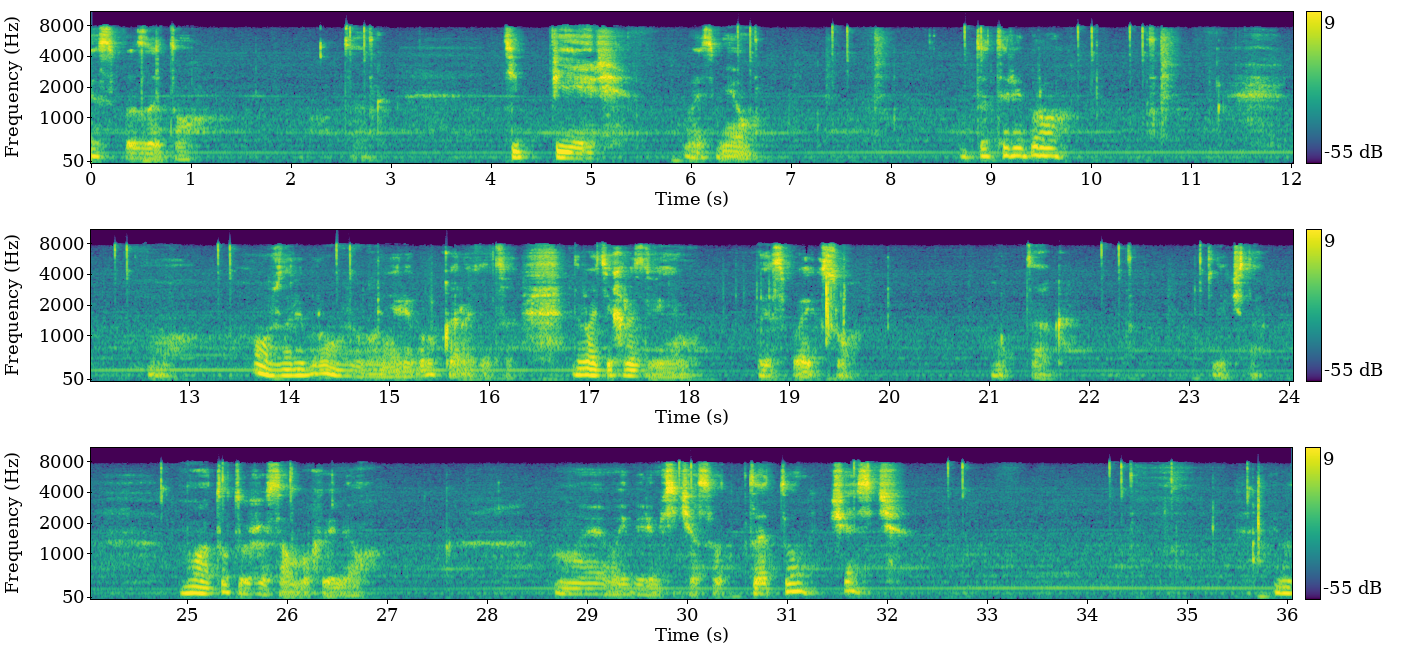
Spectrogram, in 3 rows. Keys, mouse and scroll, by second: 3.2-6.5 scroll, 6.5-8.9 drag, 9.9 click, 10.4 click, 12.3 click, 13.3 click, 14.5 shift+click, 18.7 s, 23.1-28.4 middle drag, 29.9 click, 31.7 click, 32.5 click, 34.2 click, 34.8-36.0 middle drag.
